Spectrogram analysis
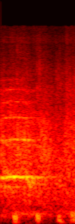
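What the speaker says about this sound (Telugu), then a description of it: "ఒక్కసారి మనం అందరూ ఆ సినిమాకి తప్పకుండా క్లాప్ చేయాలి" Audience applause for a film at a pre-release event, crowd clapping in a rough, continuous patter, moderately loud, with faint voices under it.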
